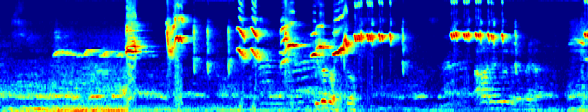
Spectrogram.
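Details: Orange-headed thrush kept in a cage during its moult, still in full voice: a thin held whistle, then rapid varied chattering and sweet whistled notes in quick succession, with a constant low hum behind.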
